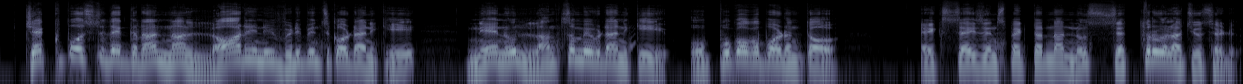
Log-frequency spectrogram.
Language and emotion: Telugu, angry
